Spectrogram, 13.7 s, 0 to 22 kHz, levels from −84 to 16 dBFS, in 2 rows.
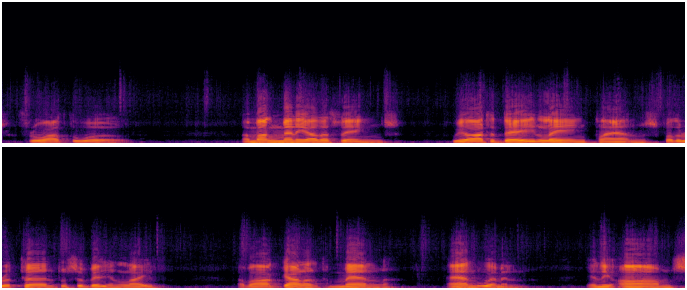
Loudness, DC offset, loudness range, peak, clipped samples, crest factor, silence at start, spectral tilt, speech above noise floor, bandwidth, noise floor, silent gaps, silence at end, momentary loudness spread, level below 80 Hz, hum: -18 LUFS; under 0.1%; 4 LU; 0 dBFS; under 0.1%; 18 dB; 0.3 s; -5.5 dB/octave; 46 dB; 10.5 kHz; -64 dBFS; none; 0 s; 14 LU; -78 dBFS; none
